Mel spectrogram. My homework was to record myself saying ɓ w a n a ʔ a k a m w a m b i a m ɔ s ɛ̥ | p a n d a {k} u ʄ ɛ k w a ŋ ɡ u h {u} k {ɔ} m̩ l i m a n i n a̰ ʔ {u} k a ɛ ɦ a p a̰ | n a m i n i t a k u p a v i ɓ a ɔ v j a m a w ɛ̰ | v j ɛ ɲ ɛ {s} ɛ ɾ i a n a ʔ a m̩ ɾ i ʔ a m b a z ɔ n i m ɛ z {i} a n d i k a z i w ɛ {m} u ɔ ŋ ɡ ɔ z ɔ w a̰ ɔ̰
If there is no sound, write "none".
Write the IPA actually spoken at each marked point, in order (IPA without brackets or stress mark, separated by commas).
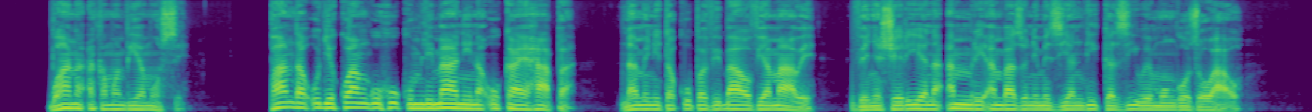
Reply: ʔ, u, u, u, ʃ, i, m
